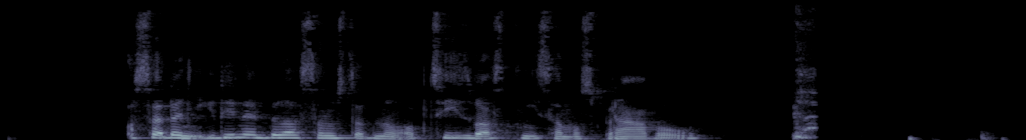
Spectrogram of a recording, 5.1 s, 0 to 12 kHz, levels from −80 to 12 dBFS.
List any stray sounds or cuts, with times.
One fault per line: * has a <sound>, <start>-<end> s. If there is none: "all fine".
* has a laugh, 3.9-4.1 s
